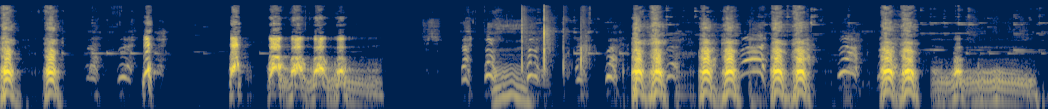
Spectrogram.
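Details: Tibetan Mastiff kept as a livestock guardian dog in Nepal, barking in irregular bursts: single deep barks, then rapid runs of three to four loud, ringing barks, with brief pauses between bursts.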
